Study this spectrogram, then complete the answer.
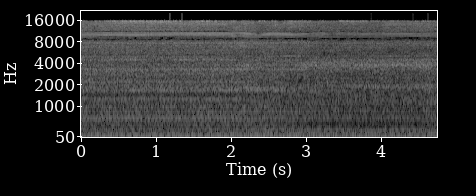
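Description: A 1500 watt brushless DC spindle motor on a CNC mill runs at 8,000 RPM, giving a constant, even hum and whine that stays level throughout with no voices.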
